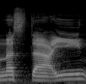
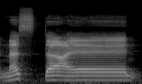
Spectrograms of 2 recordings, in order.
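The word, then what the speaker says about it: نستعين: ইয়ায়ের আওয়াজে আলিফের মিশ্রণ ঘটানো, যেমন নাস্তাইন, এখানে নাস্তায়েন, এভাবে।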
